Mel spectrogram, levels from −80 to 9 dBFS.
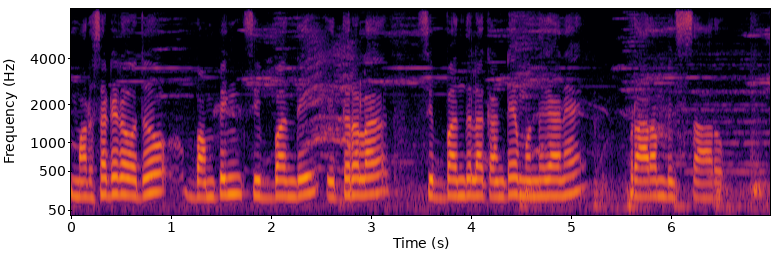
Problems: none marked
